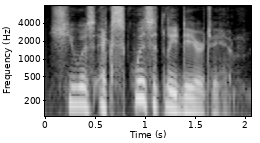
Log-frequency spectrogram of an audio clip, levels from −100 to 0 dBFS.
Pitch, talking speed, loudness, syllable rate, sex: 135 Hz, 175 wpm, -19 LUFS, 5.7 syllables/s, male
